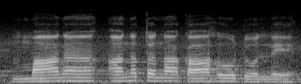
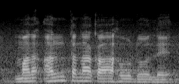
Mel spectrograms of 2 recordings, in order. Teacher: ਵਿੱਚ ਇਹ ਅਣਗਹਿਲੀ ਵਰਤ ਜਾਂਦੇ ਹਾਂ ਮਨ ਅੰਤ ਨਾ ਕਾਹੂ ਡੋਲੇ ਅੰਤ ਨਹੀਂ ਬੋਲਣਾ ਨਨੇ ਦਾ ਉਚਾਰਨ ਪੂਰਾ ਹੋਵੇ · Shown in: first take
